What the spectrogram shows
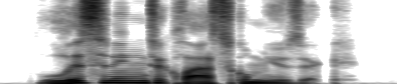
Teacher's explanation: The T is just gone.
